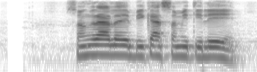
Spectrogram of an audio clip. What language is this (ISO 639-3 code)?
nep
